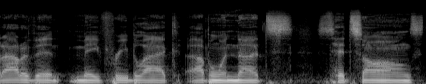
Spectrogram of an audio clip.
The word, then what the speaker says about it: 6LACK: That's 6LACK, and no matter what you think, it's still pronounced Black.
